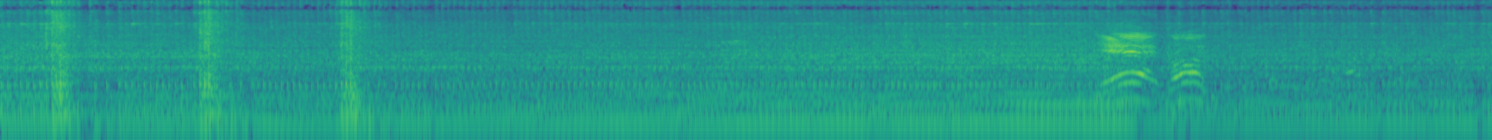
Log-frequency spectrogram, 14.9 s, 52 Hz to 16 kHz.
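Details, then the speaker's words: Predator 212cc non-hemi engine built to stage 3 (billet flywheel, billet rod, cam) on a mini quad, first start with fuel on and choke: a few sharp pops, then a steady single-cylinder drone; fresh engine running normally. "run sounds good though"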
